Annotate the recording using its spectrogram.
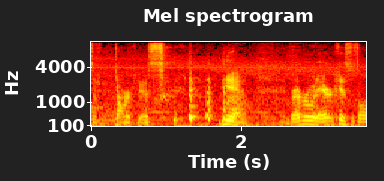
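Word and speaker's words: Eraqus: way I love that the game and blink myself have pronounced it multiple times as air kiss and you keep pronouncing it as Eric please oh no Eric quest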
